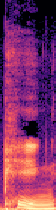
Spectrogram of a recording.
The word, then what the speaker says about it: PNG: You say that as a ping, you pronounce that ping, and this is going to save it with the transparent background.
